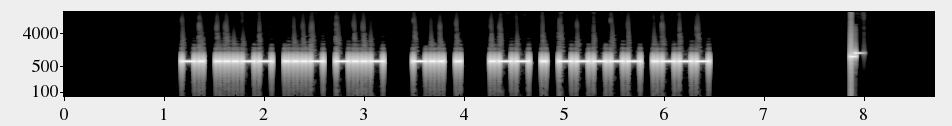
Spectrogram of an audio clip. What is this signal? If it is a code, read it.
Morse code, heard as a keyed tone, about 28 wpm, 700 Hz. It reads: N3VX DE WE0J
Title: USA Callsign DE Callsign - 4 Characters - 28wpm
